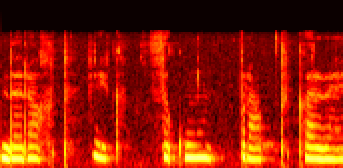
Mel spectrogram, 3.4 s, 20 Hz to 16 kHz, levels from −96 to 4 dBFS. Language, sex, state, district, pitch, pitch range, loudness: Hindi, female, Delhi, New Delhi, 250 Hz, 240-260 Hz, -16 LUFS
